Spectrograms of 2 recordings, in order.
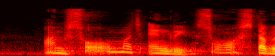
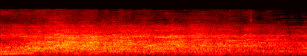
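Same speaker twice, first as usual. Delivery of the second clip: quiet chuckle; 3 semitones lower, 6 dB quieter than usual. Real, not acted. Laughing about compassion for guards.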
